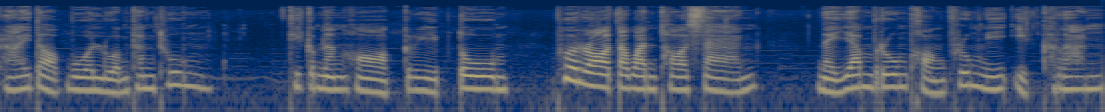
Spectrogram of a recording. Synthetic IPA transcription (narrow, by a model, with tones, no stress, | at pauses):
kʰɾaː˦˥jdɔː˨˩k̚bu˧ɐlu˨˩˦əŋt̪ʰa˦˥ŋt̪ʰu˥˩ŋ | t̪ʰiː˥˩ka˧mla˧ŋhɔː˨˩kɾiː˨˩p̚t̪uː˧m | pʰɯ˥˩ɐɾɔː˧t̪a˧wa˧nt̪ʰɔː˧sɛː˩˦ŋ | na˧jːaː˥˩mɾu˦˥ŋkʰɔː˩˦ŋpʰɾu˥˩ŋniː˦˥ʔiː˨˩kʰːɾa˦˥ŋ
